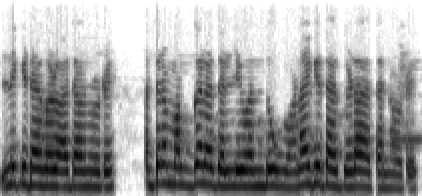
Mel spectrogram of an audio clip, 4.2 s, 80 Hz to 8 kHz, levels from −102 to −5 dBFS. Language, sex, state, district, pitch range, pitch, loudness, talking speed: Kannada, female, Karnataka, Dharwad, 230-260 Hz, 240 Hz, -14 LUFS, 155 wpm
